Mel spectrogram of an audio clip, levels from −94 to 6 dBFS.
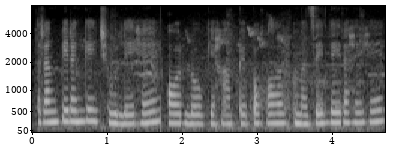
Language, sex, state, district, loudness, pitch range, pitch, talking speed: Hindi, female, Uttar Pradesh, Etah, -27 LUFS, 220-250 Hz, 230 Hz, 165 wpm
